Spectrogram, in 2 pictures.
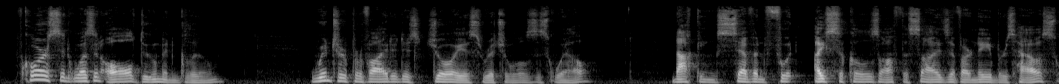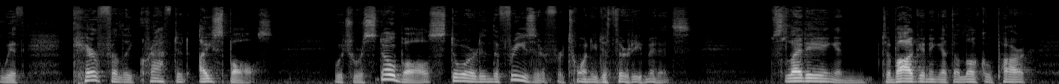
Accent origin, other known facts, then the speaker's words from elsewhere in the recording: Cleveland, Ohio, United States; As a kid growing up in Cleveland, Ohio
